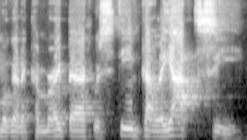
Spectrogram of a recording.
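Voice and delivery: put-on Italian accent. Announcing a break before the guest returns, mock Italian accent. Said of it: "I'm going to say this like an Italian".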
